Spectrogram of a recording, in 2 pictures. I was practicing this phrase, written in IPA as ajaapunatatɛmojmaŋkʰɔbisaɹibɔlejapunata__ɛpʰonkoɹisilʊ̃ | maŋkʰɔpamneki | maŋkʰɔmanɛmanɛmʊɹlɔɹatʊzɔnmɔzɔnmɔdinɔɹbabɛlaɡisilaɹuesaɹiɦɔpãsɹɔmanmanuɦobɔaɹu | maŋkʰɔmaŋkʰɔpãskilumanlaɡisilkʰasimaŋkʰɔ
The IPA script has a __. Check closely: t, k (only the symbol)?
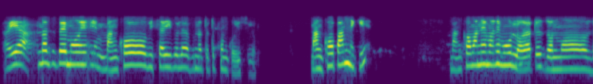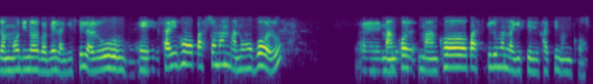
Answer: t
